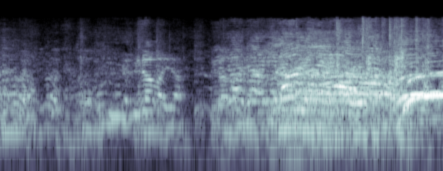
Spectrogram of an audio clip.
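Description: Several people talking over one another in a group, getting louder in the second half.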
